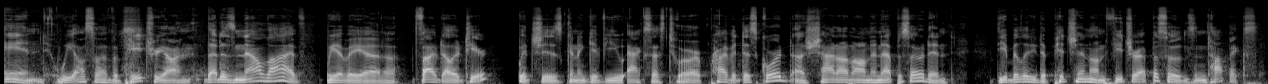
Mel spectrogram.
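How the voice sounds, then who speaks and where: A man co-hosting a podcast in casual chat, energetic and rambling, speeding up when he makes a point. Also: on the low side, moderate pace. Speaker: podcast co-host.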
